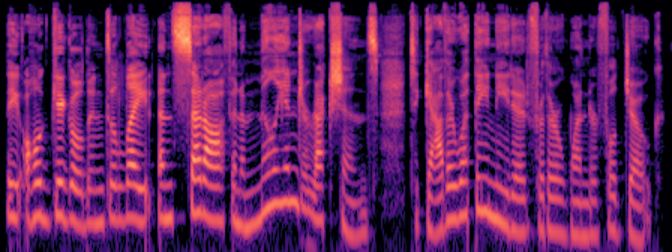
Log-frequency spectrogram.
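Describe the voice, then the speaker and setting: A woman narrating a scripted children's audiobook with expressive bedtime storytelling. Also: medium pitch, vocal fry, no room sound, studio quality.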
